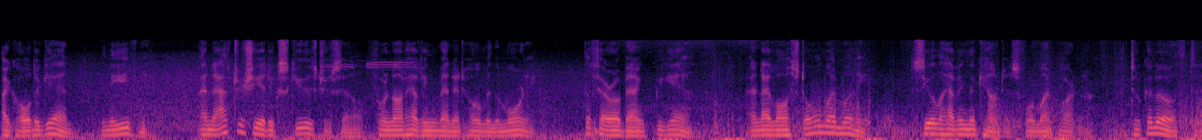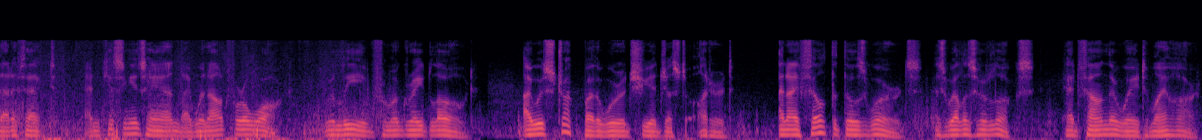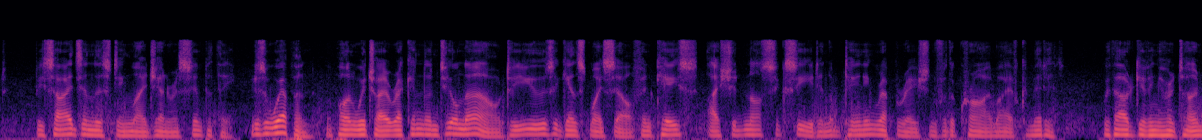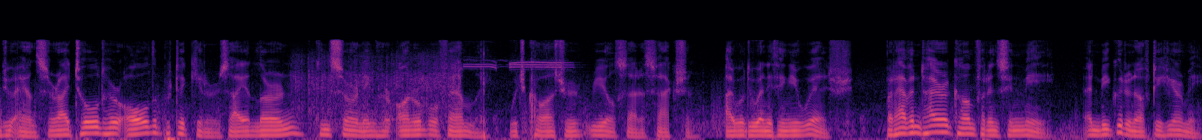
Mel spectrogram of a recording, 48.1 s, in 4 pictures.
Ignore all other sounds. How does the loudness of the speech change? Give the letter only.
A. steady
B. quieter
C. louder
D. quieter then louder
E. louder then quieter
A.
